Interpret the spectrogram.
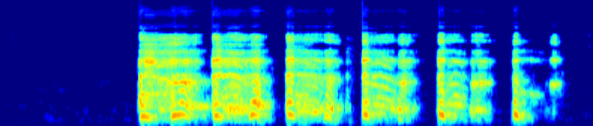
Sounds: Cough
